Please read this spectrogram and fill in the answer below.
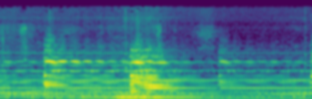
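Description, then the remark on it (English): A grandfather clock chimes, ringing several resonant bell-like tones in a slow, steady sequence, each one lingering and overlapping the next, fairly loud with no talking. “It is a grandfather clock.”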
